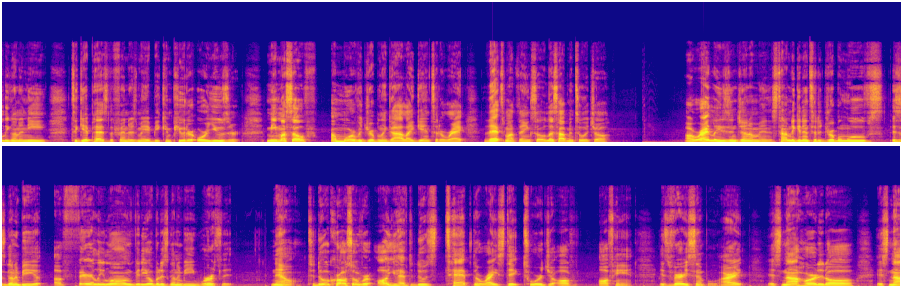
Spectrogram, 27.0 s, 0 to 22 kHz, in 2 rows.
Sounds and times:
Speech: 0:00.0 - 0:09.1, 0:10.2 - 0:26.9.

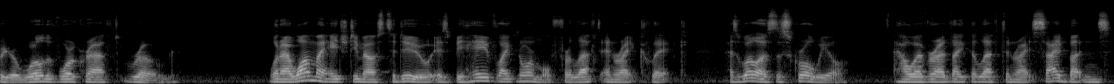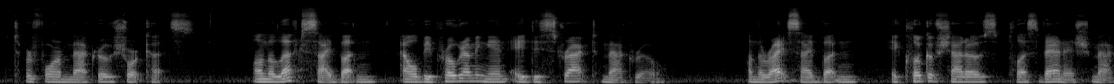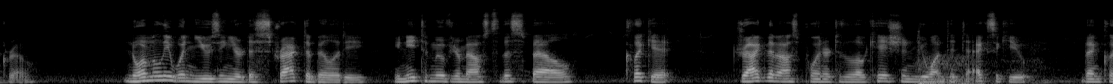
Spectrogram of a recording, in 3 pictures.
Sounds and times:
Speech: 0:00.0 - 0:01.9, 0:02.7 - 0:17.9, 0:18.6 - 0:22.7, 0:23.5 - 0:28.0, 0:28.6 - 0:29.0, 0:29.6 - 0:33.4.

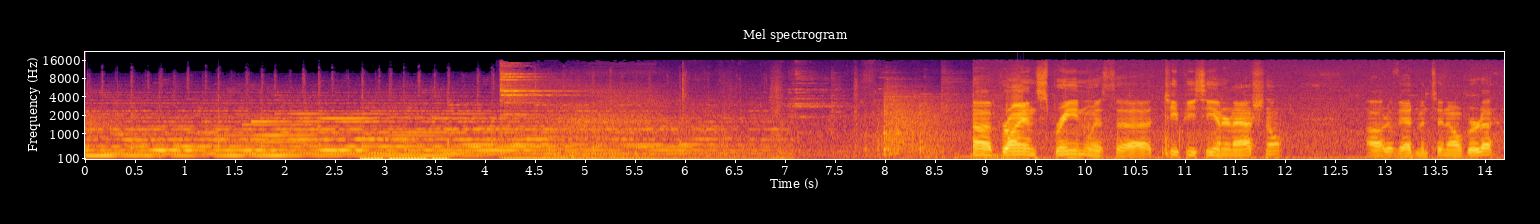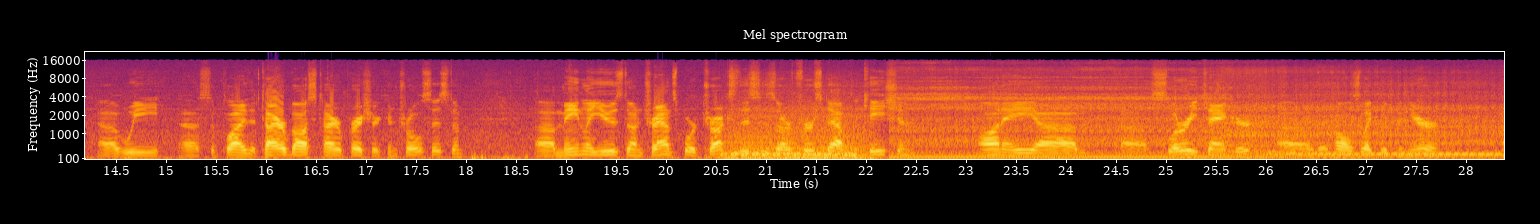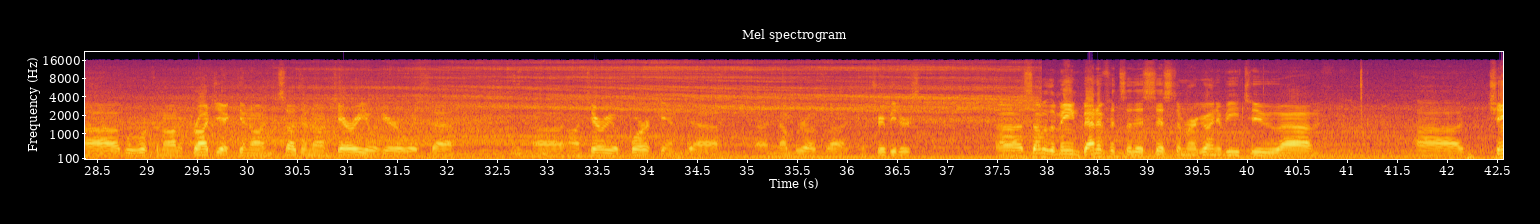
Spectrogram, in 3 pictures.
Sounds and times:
Speech: 0:08.9 - 0:12.0, 0:12.8 - 0:18.0, 0:18.7 - 0:22.5, 0:23.1 - 0:27.8, 0:28.4 - 0:32.1, 0:32.7 - 0:36.8, 0:37.5 - 0:40.8, 0:41.7 - 0:42.5.

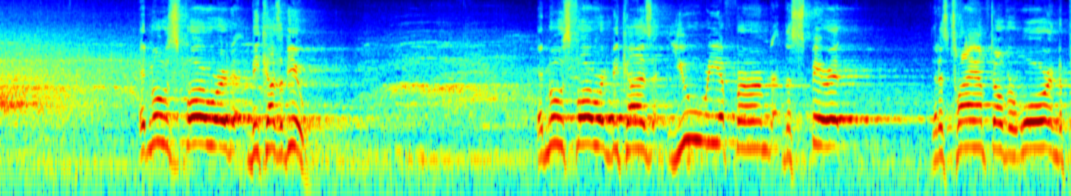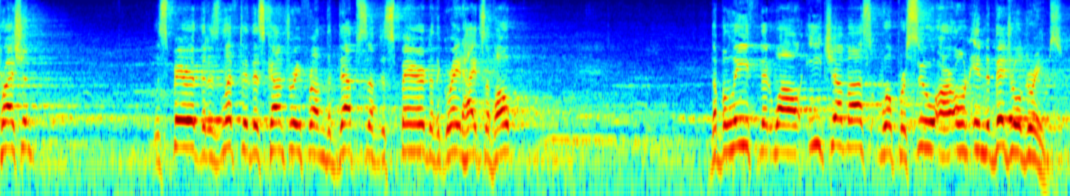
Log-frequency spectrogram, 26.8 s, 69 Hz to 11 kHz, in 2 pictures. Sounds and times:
Narration, monologue: 0:01.7 - 0:04.3, 0:06.7 - 0:14.2, 0:15.3 - 0:20.4, 0:22.0 - 0:26.7
Male speech, man speaking: 0:01.8 - 0:04.1, 0:06.7 - 0:10.8, 0:11.6 - 0:14.0, 0:15.3 - 0:20.0, 0:22.3 - 0:26.7.

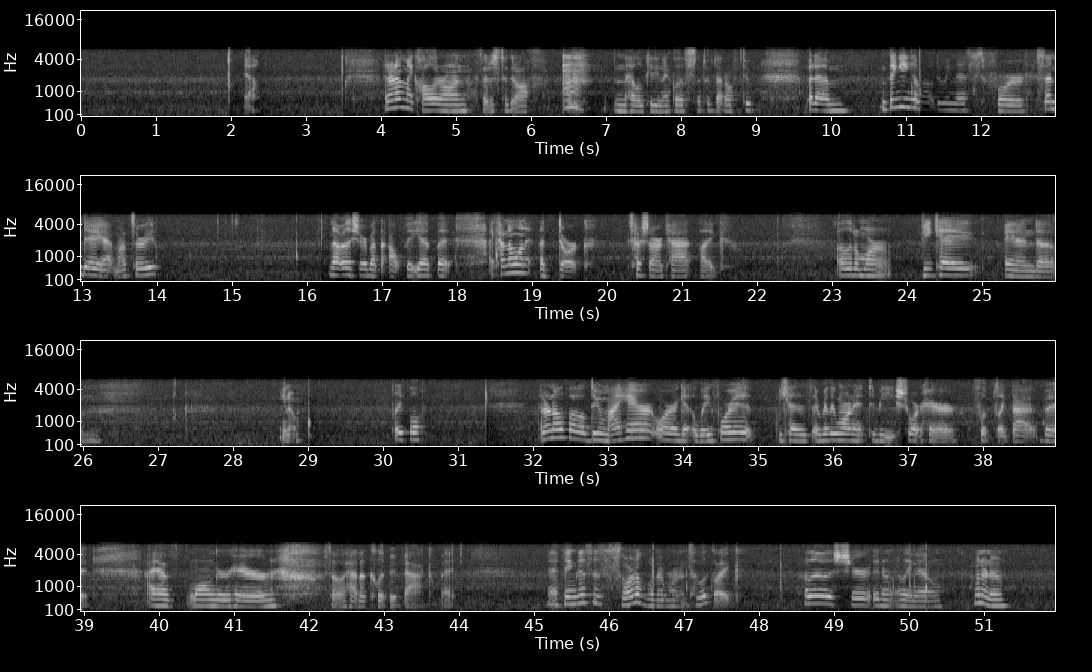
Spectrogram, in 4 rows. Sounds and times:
Speech: 0:02.1 - 0:02.4, 0:04.0 - 0:09.0, 0:09.7 - 0:14.1, 0:16.2 - 0:21.7, 0:23.1 - 0:26.3, 0:28.6 - 0:29.0, 0:30.1 - 0:30.6, 0:32.1 - 0:39.1, 0:39.8 - 0:41.6, 0:42.2 - 0:44.0, 0:45.2 - 0:47.8, 0:48.6 - 0:51.4.

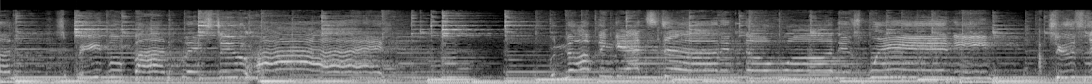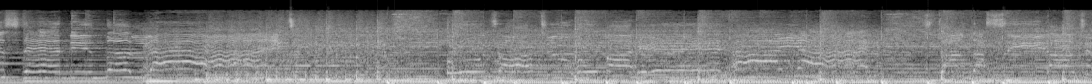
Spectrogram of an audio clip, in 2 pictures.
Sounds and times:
Heavy metal: 0:00.0 - 0:21.8
Inside, large room or hall: 0:00.0 - 0:21.8
Singing: 0:05.5 - 0:14.6, 0:15.4 - 0:21.8.

